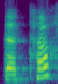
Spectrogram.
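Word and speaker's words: ತತಃ: ಭಾಷತ ಇದರ ಒಂದು ಉಚ್ಚಾರಣೆ ತತ ಆದಮೇಲೆ ವಿಸರ್ಗ ಇದೆ ತಥ ಅಲ್ಪವಾಗಿ ಹ ಉಚ್ಚಾರಣೆ ಮಾಡಬೇಕು ತಥ ಹ ಕೇಳಿಸಬೇಕು ಬಟ್ ಪೂರ್ಣ ಅಲ್ಲ ತಥಸ ವಿಸ್ಮಯವಿಷ್ಟೋ ಶಕೆಟು ದೊಡ್ಡ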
